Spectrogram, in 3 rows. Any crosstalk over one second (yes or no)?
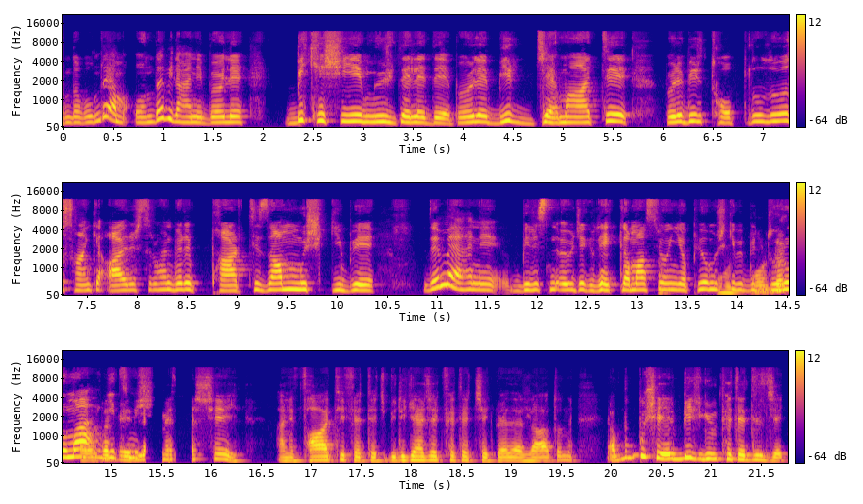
yes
